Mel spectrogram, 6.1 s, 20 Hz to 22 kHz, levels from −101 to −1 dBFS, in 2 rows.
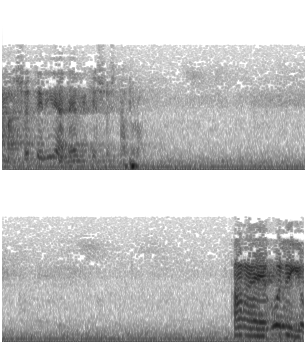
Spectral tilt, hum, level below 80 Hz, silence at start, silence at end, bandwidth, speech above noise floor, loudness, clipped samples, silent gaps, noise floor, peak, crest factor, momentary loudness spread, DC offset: -4 dB/octave; none; -46 dBFS; 0 s; 0 s; 7.6 kHz; 20 dB; -21 LUFS; under 0.1%; none; -41 dBFS; -2 dBFS; 22 dB; 27 LU; 1%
